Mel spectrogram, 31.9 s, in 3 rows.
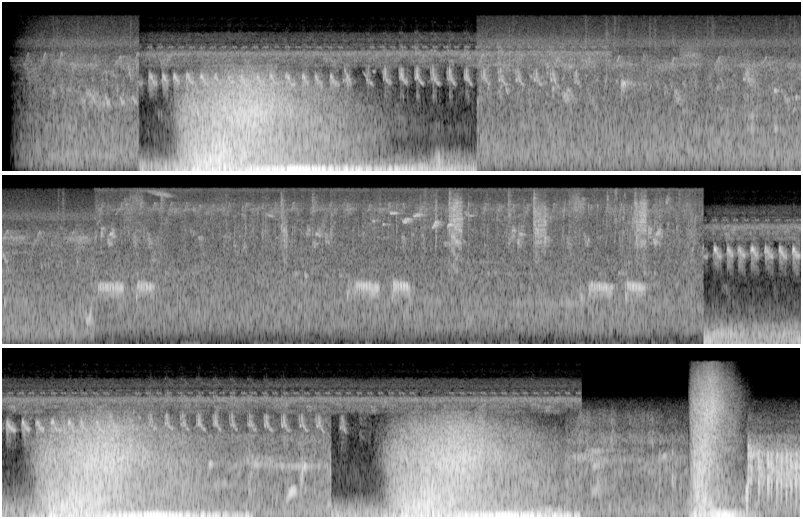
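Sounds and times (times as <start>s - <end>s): birds chirping: 0.3s - 26.4s
loud whooshing: 2.3s - 5.4s, 26.4s - 29.0s.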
